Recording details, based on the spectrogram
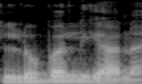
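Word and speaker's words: Ljubljana: इ it pronounce L इट्स लु बलियाना actually they डों produce they do not pronounce the J word Spain Madrid Sweden इ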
